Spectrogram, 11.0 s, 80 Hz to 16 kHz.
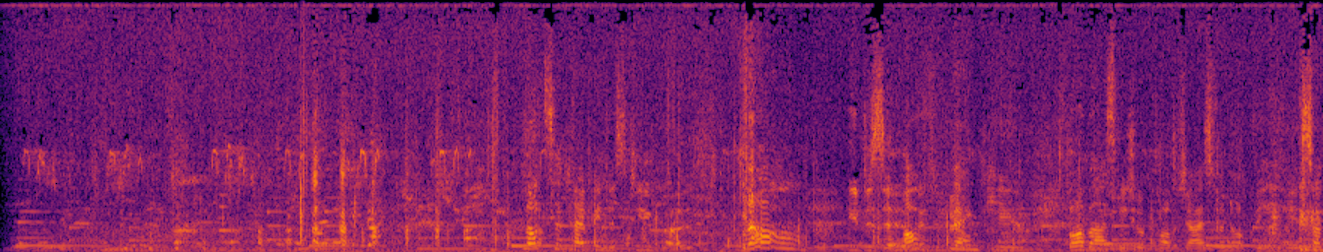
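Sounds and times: music with long held chords: 0:00.0 - 0:11.0.

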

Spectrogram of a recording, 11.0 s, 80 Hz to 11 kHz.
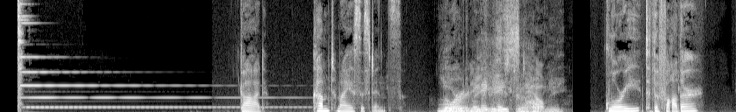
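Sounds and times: bell ringing: 0:00.3 - 0:04.9.

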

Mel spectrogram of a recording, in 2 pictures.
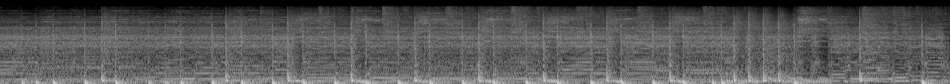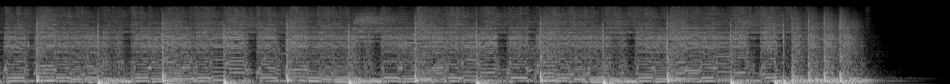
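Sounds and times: heavy metal music: 0:00.0 - 0:18.4.

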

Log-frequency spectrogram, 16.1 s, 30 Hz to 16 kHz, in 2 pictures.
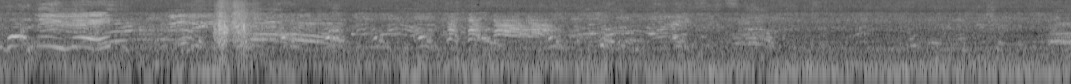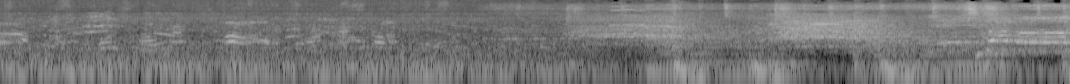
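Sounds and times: steady low rumble: 0:00.0 - 0:15.8
crowd chatter: 0:00.0 - 0:16.0.

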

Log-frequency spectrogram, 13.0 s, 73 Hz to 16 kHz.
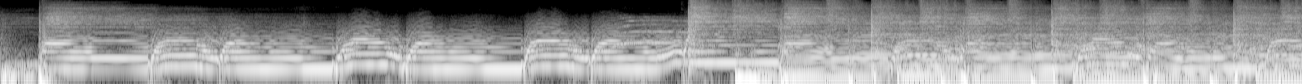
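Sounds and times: drums and band: 0:00.0 - 0:04.3, 0:05.3 - 0:13.0
electric guitar note bending: 0:00.0 - 0:13.0.

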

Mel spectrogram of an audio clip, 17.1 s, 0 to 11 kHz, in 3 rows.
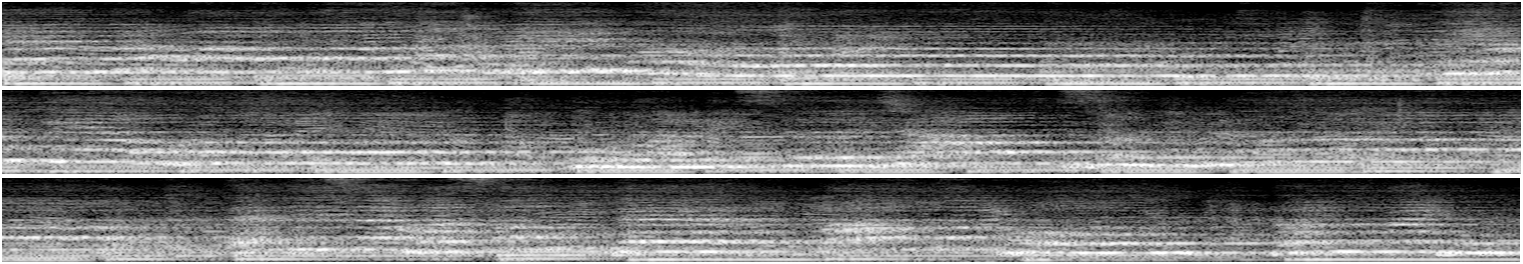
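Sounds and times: instrumental accompaniment with bass: 0:00.0 - 0:17.0
women singing together: 0:00.0 - 0:17.0.

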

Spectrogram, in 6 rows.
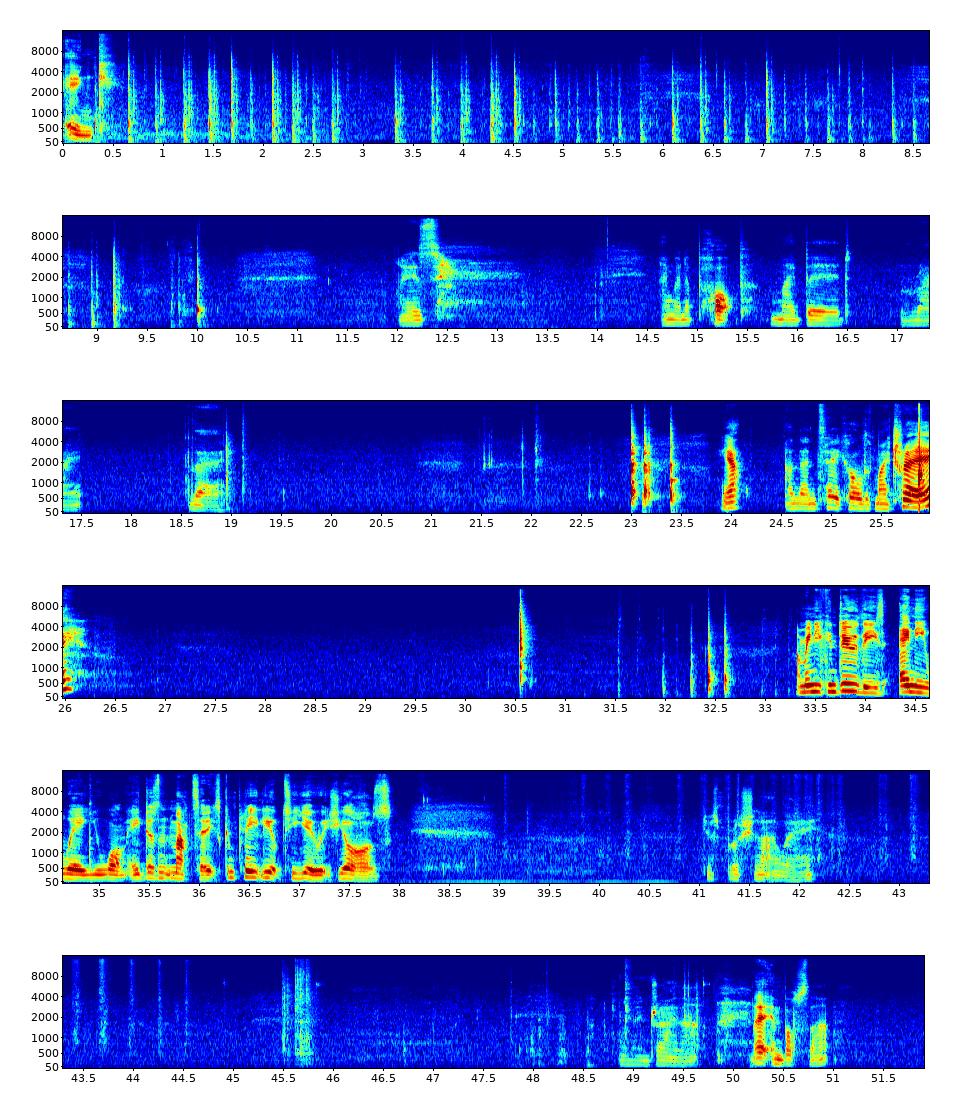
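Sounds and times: soft brush strokes on board: 0:38.7 - 0:44.9.

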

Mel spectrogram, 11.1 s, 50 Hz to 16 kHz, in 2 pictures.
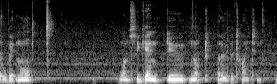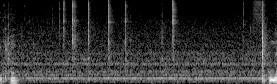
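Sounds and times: faint steady hum: 0:00.0 - 0:11.0.

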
